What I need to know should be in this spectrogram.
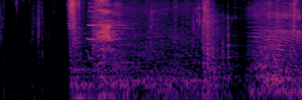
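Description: A heavy wooden door swings open.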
